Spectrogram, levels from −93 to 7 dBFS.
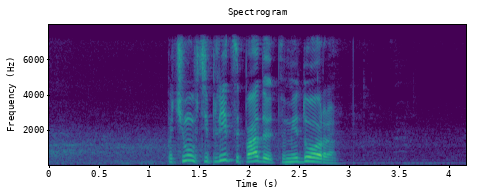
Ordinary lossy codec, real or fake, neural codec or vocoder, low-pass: none; real; none; 7.2 kHz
